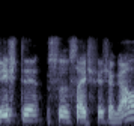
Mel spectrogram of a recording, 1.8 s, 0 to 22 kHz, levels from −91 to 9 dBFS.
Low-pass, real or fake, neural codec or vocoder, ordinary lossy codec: 7.2 kHz; real; none; Opus, 32 kbps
